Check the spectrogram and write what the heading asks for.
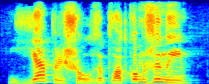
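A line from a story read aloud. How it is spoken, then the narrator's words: Gloomy, very loud. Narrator (Russian): хмуро, но очень громко сообщил Тим Мэдисон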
